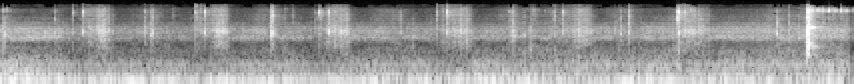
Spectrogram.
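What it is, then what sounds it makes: Loosely packed wool felt. An extra-fine felting needle is poked repeatedly into loosely packed wool felt that is not yet firmly packed, giving a soft, crispy sound. Quiet, dry, high-pitched scratchy clicks come in a rapid irregular series, with a sharper click near the end.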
